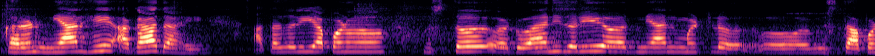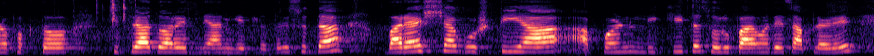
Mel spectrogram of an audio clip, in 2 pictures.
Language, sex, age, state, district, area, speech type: Marathi, female, 45-60, Maharashtra, Ratnagiri, rural, spontaneous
